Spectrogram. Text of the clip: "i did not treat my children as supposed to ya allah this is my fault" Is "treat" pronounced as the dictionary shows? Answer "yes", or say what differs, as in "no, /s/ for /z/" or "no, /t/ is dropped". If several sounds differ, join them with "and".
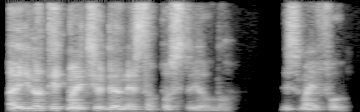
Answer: no, /ɹ/ is dropped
